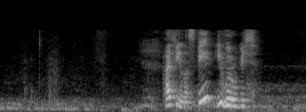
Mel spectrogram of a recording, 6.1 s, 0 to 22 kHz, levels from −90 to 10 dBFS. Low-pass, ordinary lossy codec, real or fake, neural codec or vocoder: 7.2 kHz; AAC, 32 kbps; real; none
